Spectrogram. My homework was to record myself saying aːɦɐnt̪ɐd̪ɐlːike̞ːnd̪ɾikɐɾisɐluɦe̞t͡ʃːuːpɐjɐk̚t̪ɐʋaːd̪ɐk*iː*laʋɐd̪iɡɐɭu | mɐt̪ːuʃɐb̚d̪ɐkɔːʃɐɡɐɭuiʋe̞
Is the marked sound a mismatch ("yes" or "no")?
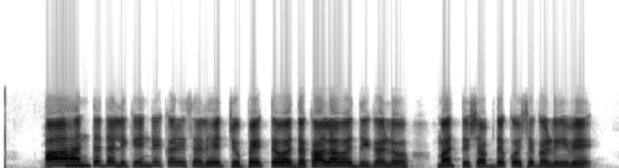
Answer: yes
